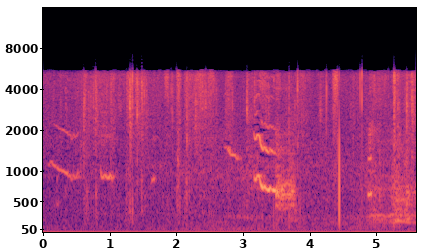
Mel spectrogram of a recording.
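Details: Six-week-old Miniature Schnauzer puppies whimper with thin, high squeaks that slide downward.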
